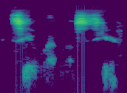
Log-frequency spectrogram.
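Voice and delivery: fast whispered aside; whispered mutter. Real, not acted. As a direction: mutter it under your breath. Muttering while scrolling.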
